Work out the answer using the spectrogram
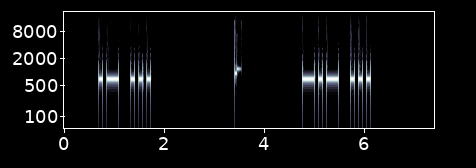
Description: Morse code, heard as a keyed tone, about 15 wpm, 700 Hz. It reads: AS KS
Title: Top Two Letter Combinations in Words 15wpm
